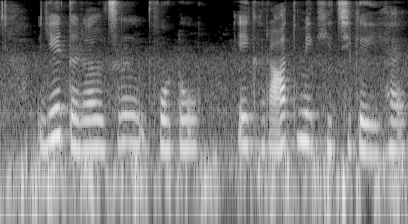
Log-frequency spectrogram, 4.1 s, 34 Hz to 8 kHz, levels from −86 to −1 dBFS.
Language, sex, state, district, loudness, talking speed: Hindi, female, Punjab, Fazilka, -18 LUFS, 130 wpm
